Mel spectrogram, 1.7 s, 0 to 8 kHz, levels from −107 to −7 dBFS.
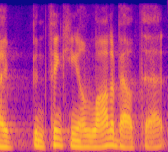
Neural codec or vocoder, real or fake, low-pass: none; real; 7.2 kHz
